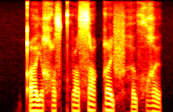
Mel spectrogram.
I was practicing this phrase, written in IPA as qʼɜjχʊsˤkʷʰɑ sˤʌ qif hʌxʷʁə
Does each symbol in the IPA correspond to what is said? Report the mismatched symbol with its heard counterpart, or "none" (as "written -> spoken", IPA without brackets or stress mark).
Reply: none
